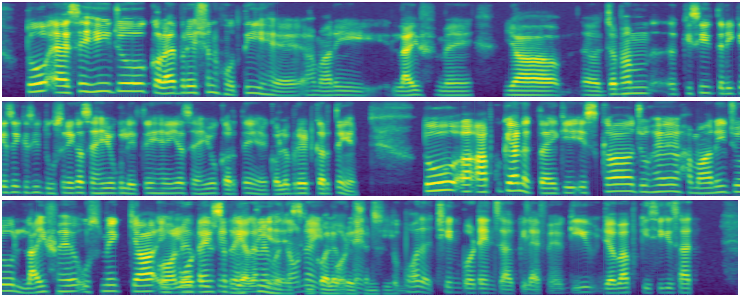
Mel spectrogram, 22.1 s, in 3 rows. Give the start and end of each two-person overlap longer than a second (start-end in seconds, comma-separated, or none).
16.4-18.7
